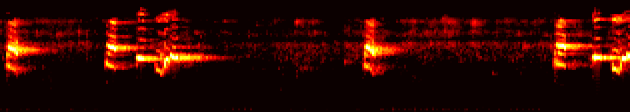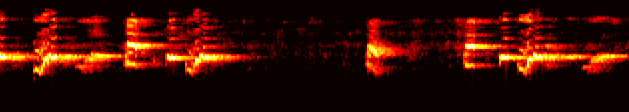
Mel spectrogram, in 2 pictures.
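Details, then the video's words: Sooty-headed bulbul singing vigorously, a genuine recording used to attract other bulbuls: repeated bright, gurgling phrases of falling whistled notes, closely spaced in the middle section, with a low background hum early on. "Suara burung kutilang gacor full Asli,,cocok untuk pikat Kutilang ribut"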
